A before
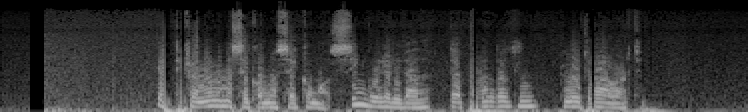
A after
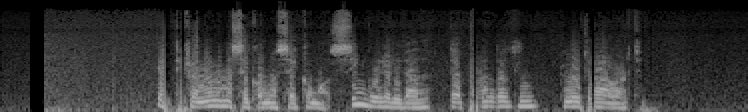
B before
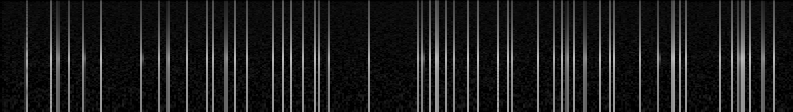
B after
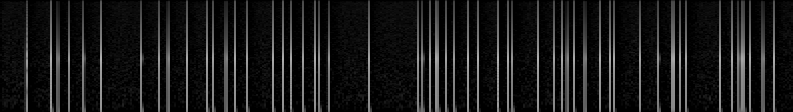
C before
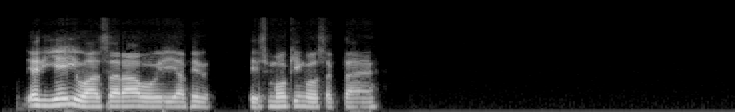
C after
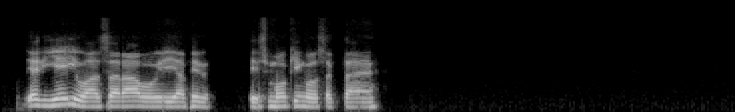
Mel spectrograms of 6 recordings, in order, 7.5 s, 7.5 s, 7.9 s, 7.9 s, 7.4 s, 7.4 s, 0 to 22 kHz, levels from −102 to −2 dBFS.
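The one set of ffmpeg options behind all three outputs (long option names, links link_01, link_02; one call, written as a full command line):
ffmpeg -i in.wav -af "highpass=frequency=67:poles=1,acompressor=threshold=-25dB:ratio=4" out.wav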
